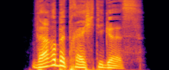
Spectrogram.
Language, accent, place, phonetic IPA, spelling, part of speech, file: German, Germany, Berlin, [ˈvɛʁbəˌtʁɛçtɪɡəs], werbeträchtiges, adjective, De-werbeträchtiges.ogg
- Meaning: strong/mixed nominative/accusative neuter singular of werbeträchtig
